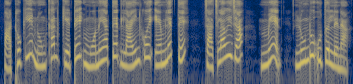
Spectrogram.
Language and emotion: Santali, surprised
